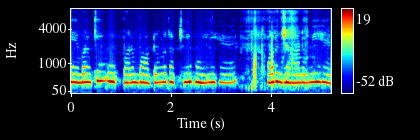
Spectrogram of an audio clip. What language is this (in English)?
Hindi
